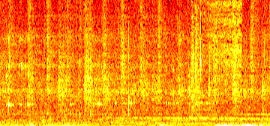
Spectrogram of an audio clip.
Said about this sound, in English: Get a sip of my drink.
